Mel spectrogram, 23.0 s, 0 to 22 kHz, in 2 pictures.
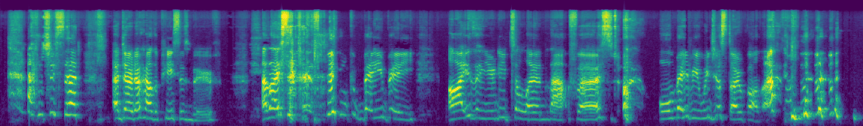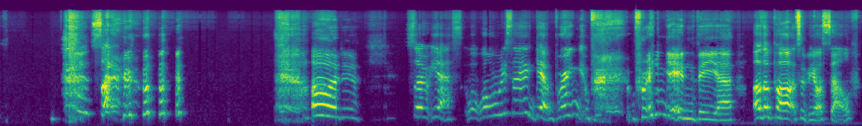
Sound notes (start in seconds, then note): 10.2 laughing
